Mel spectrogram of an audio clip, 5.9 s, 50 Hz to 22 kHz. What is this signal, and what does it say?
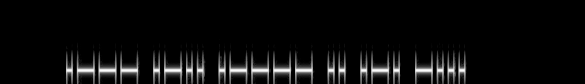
Morse code, heard as a keyed tone, about 22 wpm, 700 Hz. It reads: JL1IRB
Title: Call Signs Repeated 3x - 22wpm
